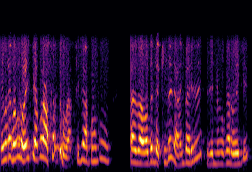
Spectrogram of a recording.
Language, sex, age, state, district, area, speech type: Odia, male, 45-60, Odisha, Mayurbhanj, rural, conversation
